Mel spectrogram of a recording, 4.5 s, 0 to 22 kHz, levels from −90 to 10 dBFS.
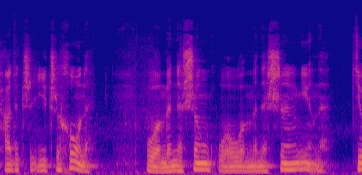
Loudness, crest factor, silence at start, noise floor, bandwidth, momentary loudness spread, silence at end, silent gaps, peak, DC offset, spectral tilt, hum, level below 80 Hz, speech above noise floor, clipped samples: -30 LUFS; 16 dB; 0 s; -54 dBFS; 13.5 kHz; 9 LU; 0 s; none; -14 dBFS; under 0.1%; -5.5 dB/octave; none; -56 dBFS; 25 dB; under 0.1%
